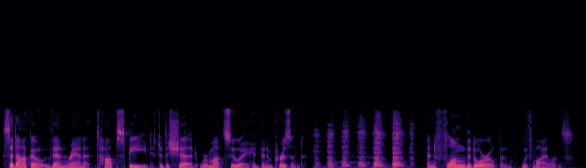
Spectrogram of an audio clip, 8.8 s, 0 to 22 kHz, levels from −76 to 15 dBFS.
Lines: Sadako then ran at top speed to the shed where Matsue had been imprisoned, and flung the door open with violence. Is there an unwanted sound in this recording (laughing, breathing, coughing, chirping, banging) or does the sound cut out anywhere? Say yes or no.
yes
